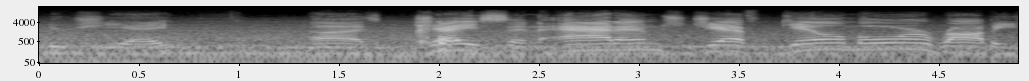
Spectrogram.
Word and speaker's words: Dosher: Zach Dosher, that is actually how you pronounce it, I do believe, but I call it Douchier.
